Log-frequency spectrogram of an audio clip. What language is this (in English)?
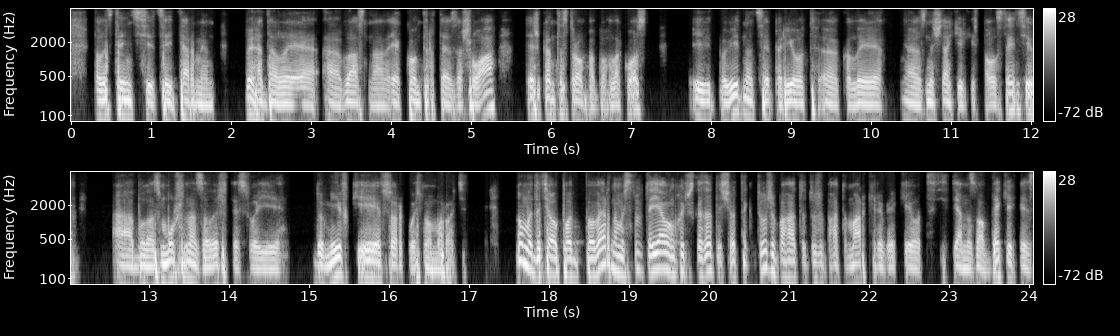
Ukrainian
